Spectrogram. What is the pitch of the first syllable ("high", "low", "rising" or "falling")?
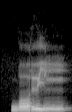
low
